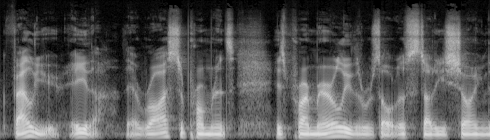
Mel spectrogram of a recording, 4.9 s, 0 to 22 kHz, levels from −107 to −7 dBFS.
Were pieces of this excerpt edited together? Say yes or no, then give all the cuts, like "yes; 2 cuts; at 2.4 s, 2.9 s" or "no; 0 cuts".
no; 0 cuts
